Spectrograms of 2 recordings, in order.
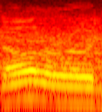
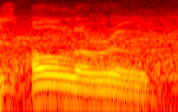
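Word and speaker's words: Olerud: grandmother pronounced it olude he said my father pronounced it olude so either way it's going to be all right but he prefer olaru and that's the way the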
